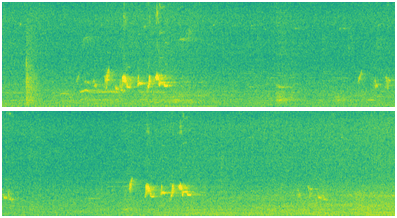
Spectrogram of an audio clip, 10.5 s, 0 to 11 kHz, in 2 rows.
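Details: On a trapping day, cold and windy on 16 December 2017, a red-whiskered bulbul serving as decoy sings two clear bursts of quick, bubbly whistles several seconds apart, with scattered softer chirps between.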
